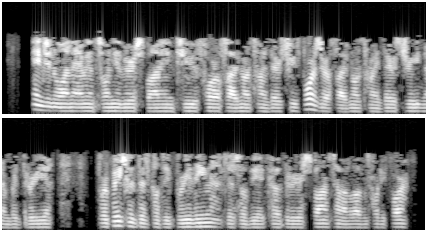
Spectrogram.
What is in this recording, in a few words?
Fire Department Dispatch, scanner; Grand Junction Fire Department Dispatch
